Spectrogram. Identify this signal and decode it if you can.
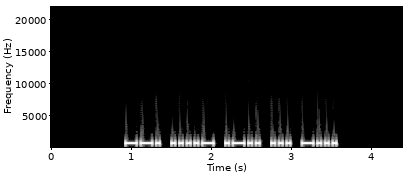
Morse code, heard as a keyed tone, about 25 wpm, 700 Hz. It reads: G4LSB
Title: DXCC-100 Call Signs - 5 Characters - Repeated 3x - 25wpm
